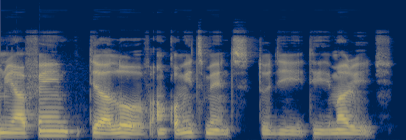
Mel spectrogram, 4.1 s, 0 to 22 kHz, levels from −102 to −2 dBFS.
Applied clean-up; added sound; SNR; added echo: none; none; none; none.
